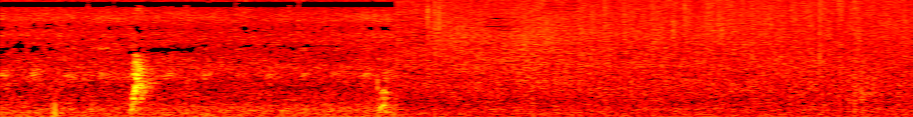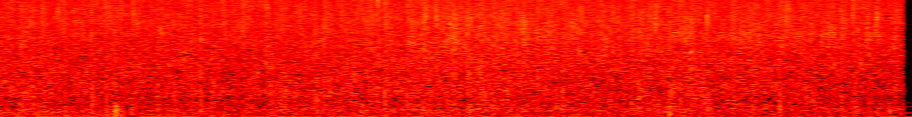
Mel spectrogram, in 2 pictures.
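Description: Heavy rain pouring down on flooded ground and foliage, a steady hiss. In the first few seconds a dog barks, twice sharply and once more faintly. The rain cuts off abruptly near the end.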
